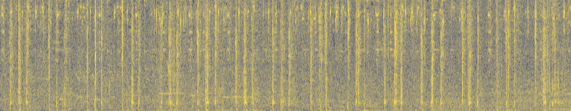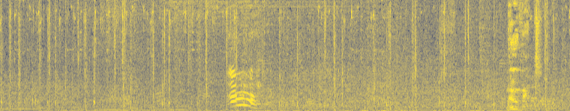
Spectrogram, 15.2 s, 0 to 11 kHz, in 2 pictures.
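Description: Roach the horse galloping in The Witcher 3, a steady rapid clip-clop of hooves throughout with game music underneath, a brief whinny near the end, and someone talking over it.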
